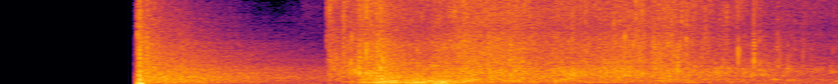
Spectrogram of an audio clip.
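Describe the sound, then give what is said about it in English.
A sudden heavy splash as a person jumps into the Mississippi River while out fishing, followed by a couple of seconds of loud churning and sloshing that slowly settles, with no voices. “You dumb motherfucker, you're not supposed to jump in the water to fish.”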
